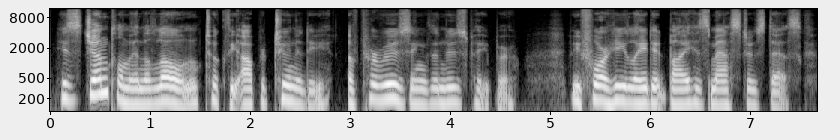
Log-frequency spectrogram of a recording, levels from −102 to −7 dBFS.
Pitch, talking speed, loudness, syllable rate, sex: 165 Hz, 140 wpm, -20 LUFS, 4.9 syllables/s, female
